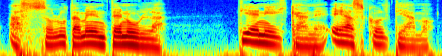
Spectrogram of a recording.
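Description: A man's voice: mid-range voice, measured pace, no echo, clean studio sound, close to an everyday voice. A man reading aloud voicing a watchful Indian man on guard, speaking in alert, tense replies in a storybook.

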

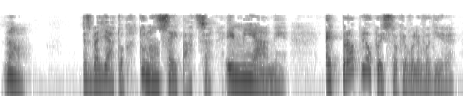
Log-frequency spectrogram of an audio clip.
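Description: A reader voicing a flustered young husband in an audiobook, speaking in a strained, low, tense way. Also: very animated, a little slow, darkish tone, slightly rough, heavily acted. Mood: pleading. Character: flustered young husband, pleading then cursing. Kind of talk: audiobook character reading.

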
